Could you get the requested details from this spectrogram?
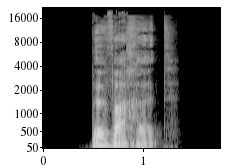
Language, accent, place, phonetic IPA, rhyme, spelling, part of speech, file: German, Germany, Berlin, [bəˈvaxət], -axət, bewachet, verb, De-bewachet.ogg
- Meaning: second-person plural subjunctive I of bewachen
